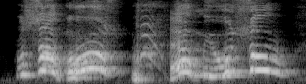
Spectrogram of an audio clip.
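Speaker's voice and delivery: very high, loud squealed call; comic high-pitched shout; hammed-up holler. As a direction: whoop it out in a squeaky yell, laughing. Acts out hollering at the party.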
